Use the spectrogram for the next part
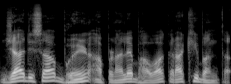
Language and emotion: Goan Konkani, neutral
